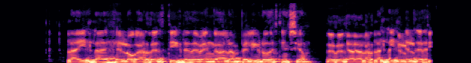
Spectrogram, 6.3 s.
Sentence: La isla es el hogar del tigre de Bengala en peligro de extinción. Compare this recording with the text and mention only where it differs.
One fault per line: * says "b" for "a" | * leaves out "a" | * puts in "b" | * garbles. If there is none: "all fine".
* garbles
